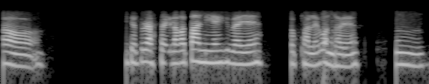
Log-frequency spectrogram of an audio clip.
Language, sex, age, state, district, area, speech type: Assamese, female, 30-45, Assam, Morigaon, rural, conversation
